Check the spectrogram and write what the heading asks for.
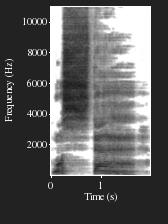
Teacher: سين يجري فيها الصوت، رخاوة يجري فيها النفس، مهموسة من أحرف الصفير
